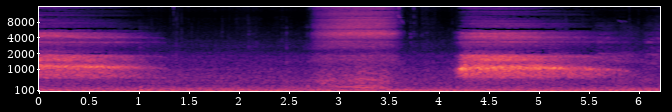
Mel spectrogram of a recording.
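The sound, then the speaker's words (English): Deep breaths in and out during a guided relaxation exercise: slow, airy rushes of breath with a short pause between them, heard alone without talk. “let's close our eyes and take a deep breath. Inhale and exhale.”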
